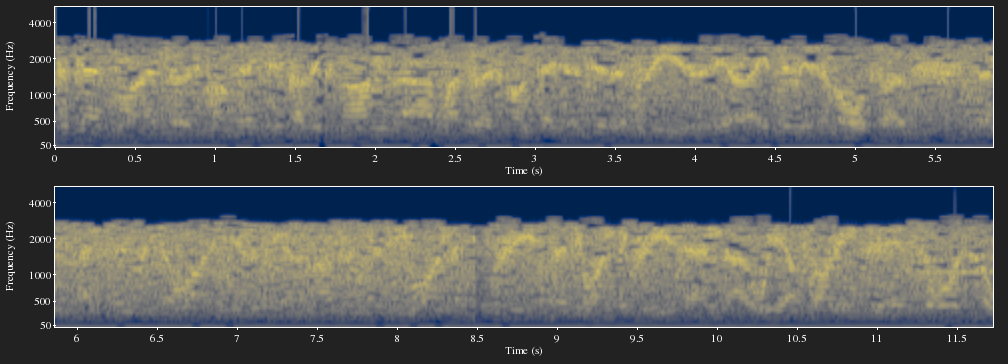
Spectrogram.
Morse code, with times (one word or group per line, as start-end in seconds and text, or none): none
